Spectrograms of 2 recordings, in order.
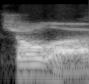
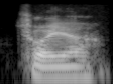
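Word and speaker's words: Cholla: This is south of Chola. I mean, it's Choya. If you're in Arizona, say it right.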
